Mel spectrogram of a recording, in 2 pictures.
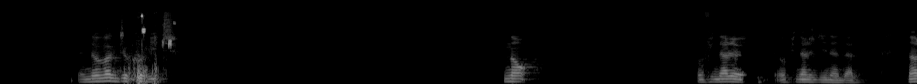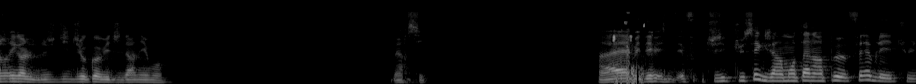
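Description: A speech recording marred by two bursts of DAB burbling, from 1.21 to 1.76 s and again from 15.30 to 15.69 s. Weak reception has let bit errors, at a rate somewhere under 1 percent, slip past error correction into the MP2 data. Corrupted samples then put short blips of noise into individual sub-bands, and corrupted scale factors throw sub-bands up or down in level for up to a frame, with 23 and 17 frames hit in the two bursts.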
